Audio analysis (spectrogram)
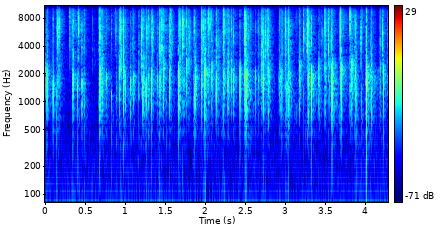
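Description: Clapping in the video game Syberia: The World Before, a quiet, dense patter of many quick hand claps that stays fairly even and continuous with no talk over it.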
